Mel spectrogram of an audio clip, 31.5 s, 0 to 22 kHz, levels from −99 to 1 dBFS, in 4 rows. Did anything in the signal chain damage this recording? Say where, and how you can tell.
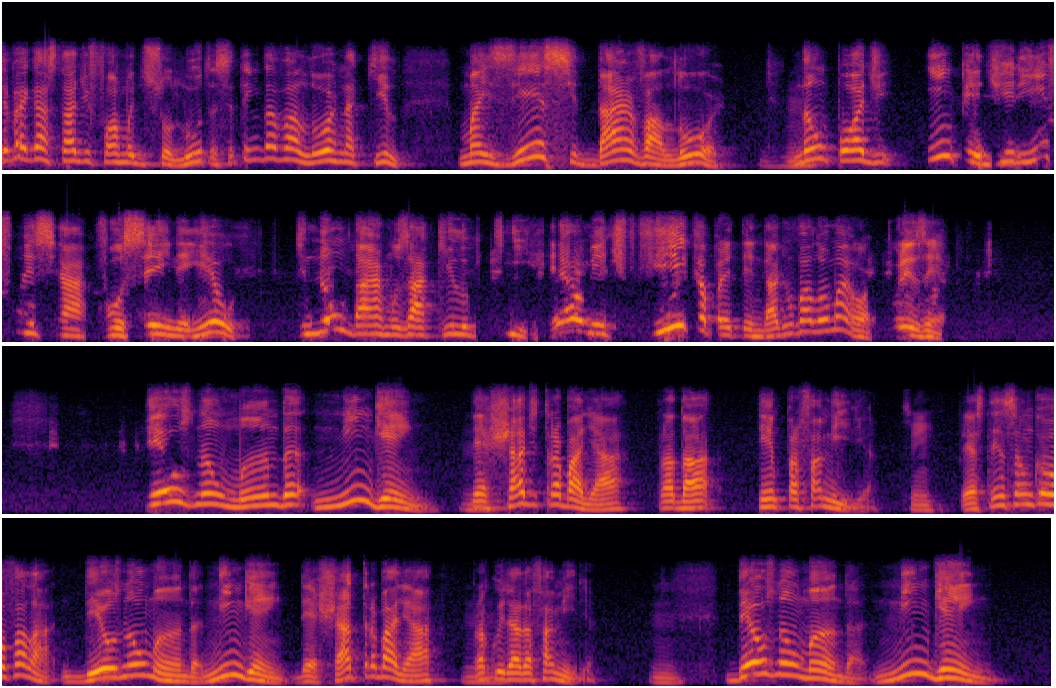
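Yes. Speech suppressed in double talk: the talker dips by up to about 25 dB at 7.18–10.5, 11.46–13.24, 14.41–15.06 and 16.71–17.04 s, likely because the call's echo canceller ducked everything.

The other side's voice is leaking through faintly at 9.63–10.34 s (about 35 dB down), then louder at 11.4–13.02 and 14.37–16.69 s. That's likely residual loudspeaker echo the canceller missed.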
